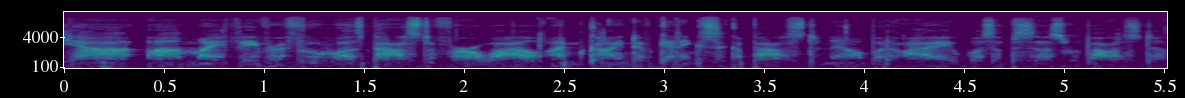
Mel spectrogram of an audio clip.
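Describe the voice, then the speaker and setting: A woman whispers at a fairly quick pace, with big swings in loudness. Noticeable background noise sits behind her. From Ontario, Canada. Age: 20s. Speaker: ASMR streamer. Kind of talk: casual live-stream chat. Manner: soft-spoken.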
